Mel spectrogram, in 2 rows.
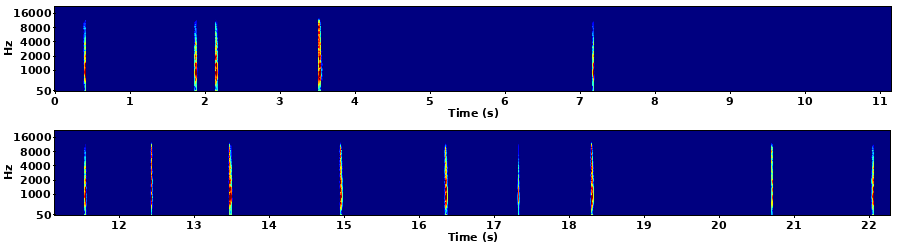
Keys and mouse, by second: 0.8 click, 1.8 click, 2.8 click, 3.5 click, 4.1 click, 4.5 click, 5.3 click, 7.0 click, 8.0 click, 9.4 click, 12.6 click, 13.1 click, 14.2 click, 14.9 click, 15.2 click, 17.6 click, 18.7 click, 19.7 click, 20.7 click, 21.6 click.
